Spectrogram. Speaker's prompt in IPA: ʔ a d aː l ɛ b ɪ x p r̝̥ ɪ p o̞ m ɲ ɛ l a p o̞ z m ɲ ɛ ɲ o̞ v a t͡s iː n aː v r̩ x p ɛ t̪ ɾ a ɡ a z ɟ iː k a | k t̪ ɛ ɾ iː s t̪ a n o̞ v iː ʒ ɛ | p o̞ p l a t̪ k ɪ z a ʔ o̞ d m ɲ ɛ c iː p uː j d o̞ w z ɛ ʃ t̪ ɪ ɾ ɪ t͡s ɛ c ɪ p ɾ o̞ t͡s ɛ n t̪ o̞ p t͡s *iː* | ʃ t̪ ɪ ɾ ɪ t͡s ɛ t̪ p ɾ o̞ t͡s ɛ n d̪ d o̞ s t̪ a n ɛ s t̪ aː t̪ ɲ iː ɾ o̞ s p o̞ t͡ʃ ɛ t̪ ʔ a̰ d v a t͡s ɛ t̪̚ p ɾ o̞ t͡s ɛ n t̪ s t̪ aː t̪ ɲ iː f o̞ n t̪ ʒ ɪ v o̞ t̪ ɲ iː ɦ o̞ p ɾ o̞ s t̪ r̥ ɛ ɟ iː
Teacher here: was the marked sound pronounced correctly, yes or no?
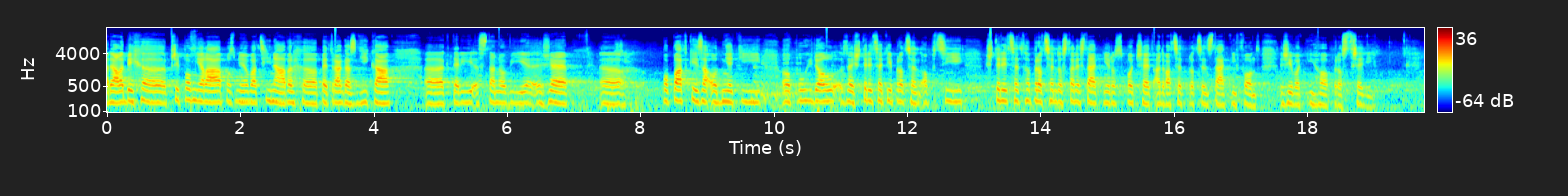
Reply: yes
